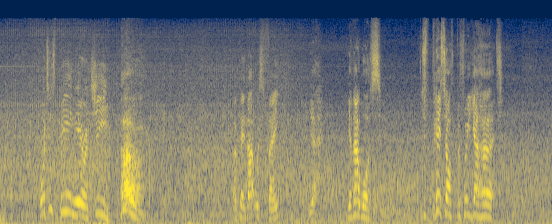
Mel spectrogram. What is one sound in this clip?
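A young man shouts urgently nearby.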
